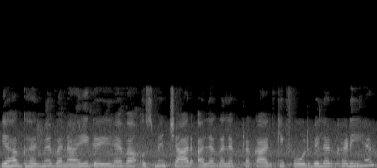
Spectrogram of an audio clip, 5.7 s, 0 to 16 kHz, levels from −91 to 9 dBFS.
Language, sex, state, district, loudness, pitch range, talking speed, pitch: Hindi, female, Chhattisgarh, Korba, -30 LUFS, 225-245 Hz, 180 wpm, 235 Hz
